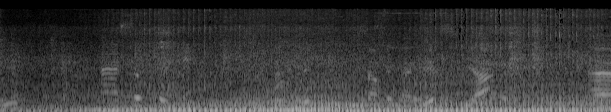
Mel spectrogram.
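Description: A motor vehicle's engine running close by, starting about a second in as a steady low drone that is the loudest sound, with snatches of voices over it.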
